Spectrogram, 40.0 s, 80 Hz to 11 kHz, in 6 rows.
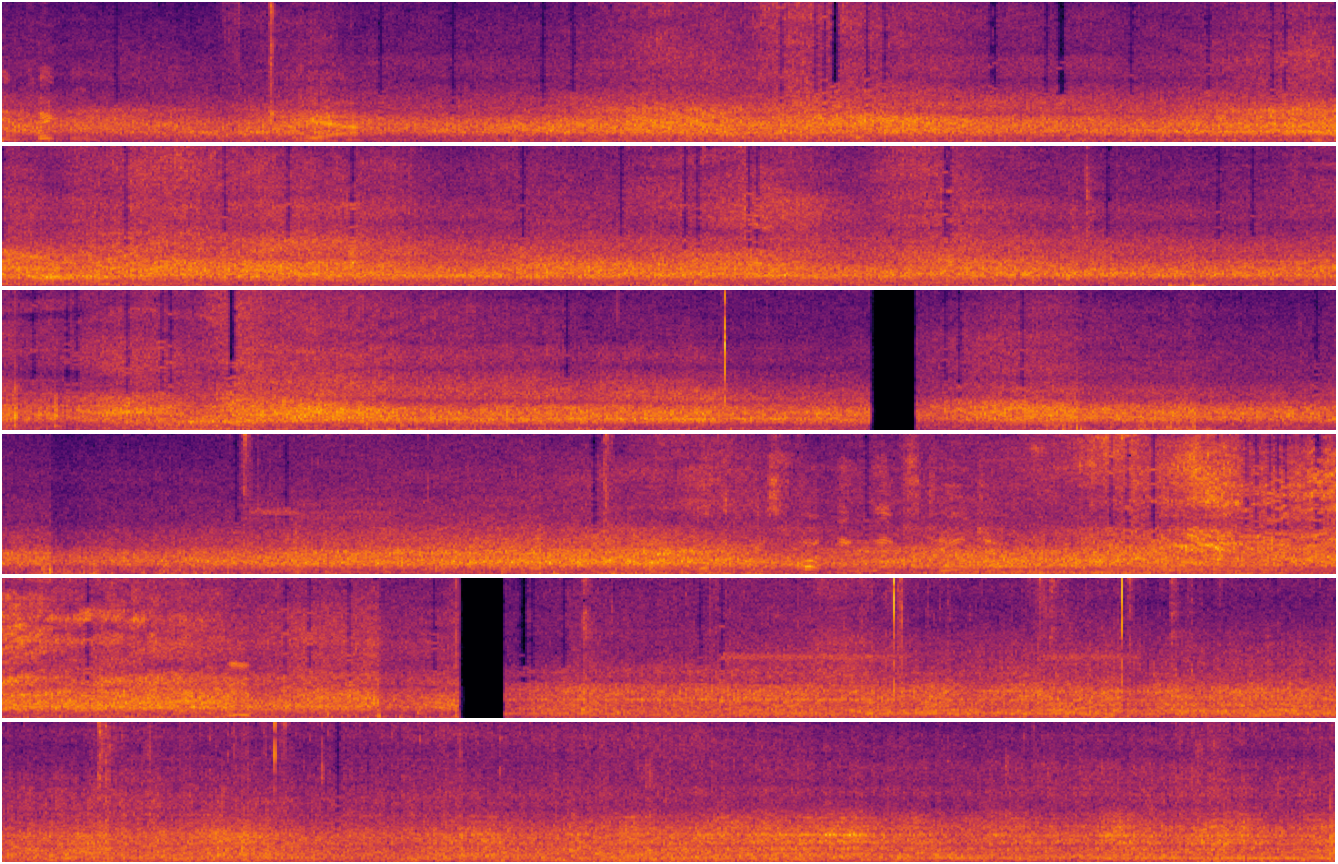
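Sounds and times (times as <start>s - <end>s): highway traffic: 0.0s - 40.0s.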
